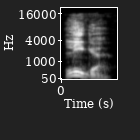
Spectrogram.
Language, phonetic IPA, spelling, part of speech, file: Russian, [ˈlʲiɡə], лига, noun, Ru-лига.ogg
- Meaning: 1. league 2. tie, slur, bind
